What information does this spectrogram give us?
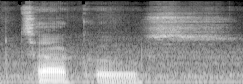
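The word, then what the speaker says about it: πτωχός: Tacos.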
